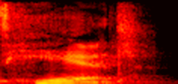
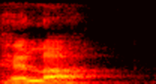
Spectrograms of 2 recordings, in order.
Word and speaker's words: Hel: It's Hel. – Just Hel. – Hel, not Hela, which is also Loki's daughter.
